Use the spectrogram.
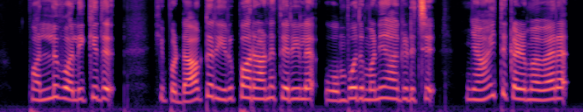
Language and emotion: Tamil, fearful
